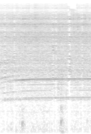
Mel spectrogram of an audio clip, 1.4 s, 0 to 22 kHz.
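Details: Sony EV-S700 Video8 deck, capstan motor running super fast with no FG signal seen from the capstan FG coil at pin 16. It gives a constant shrill whir at a fixed high pitch with no slowing: capstan motor overspeed, cause not confirmed.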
